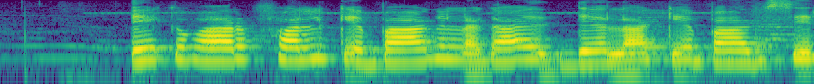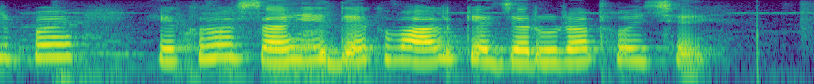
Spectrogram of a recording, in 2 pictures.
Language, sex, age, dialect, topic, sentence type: Maithili, male, 18-24, Angika, agriculture, statement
